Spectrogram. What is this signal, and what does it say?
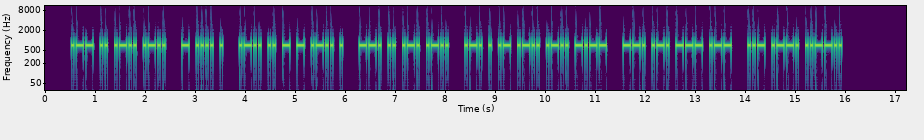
Morse code, heard as a keyed tone, about 25 wpm, 700 Hz. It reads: WILL THE LITTLE GIRL REALLY GROW UP?
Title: Sentences from Top 1000 Words - Review Part 1 - 25wpm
